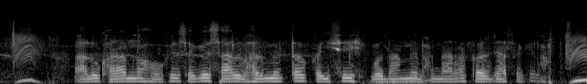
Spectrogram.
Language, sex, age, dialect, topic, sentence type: Bhojpuri, male, 18-24, Western, agriculture, question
